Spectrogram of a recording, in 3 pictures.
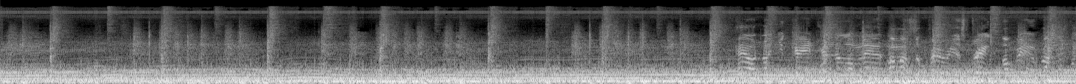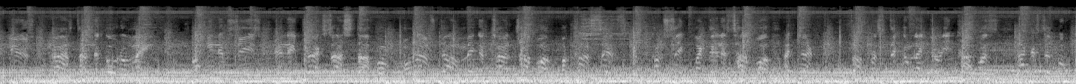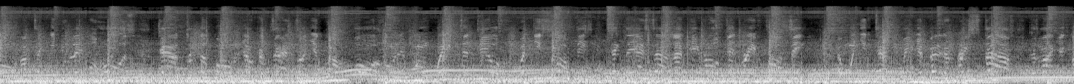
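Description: Yamaha Nytro snowmobile's four-stroke engine running at steady revs as the sled rides through deep powder. The revs drop briefly and pick up again about five seconds before the end.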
